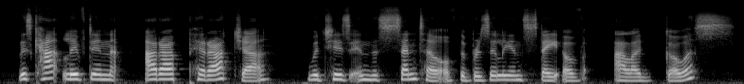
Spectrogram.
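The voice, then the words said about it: Put-on Portuguese accent. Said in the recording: “my voice immediately put that accent on ... a beautiful Portuguese accent”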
